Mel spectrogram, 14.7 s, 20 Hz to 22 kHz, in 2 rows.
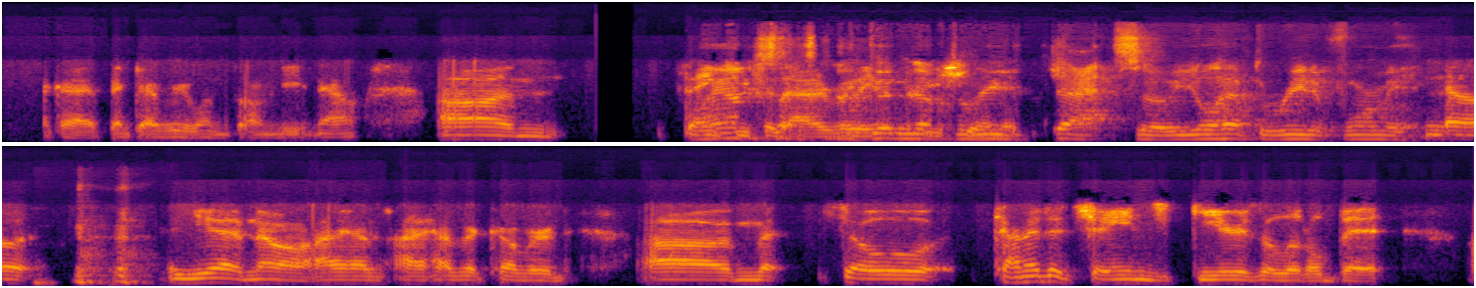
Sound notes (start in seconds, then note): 6.8 giggling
